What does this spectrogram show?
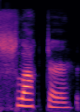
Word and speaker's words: Schlachter: now I'm nervous okay it's schlachter laughter okay I am so thrilled to welcome Aya slachter thank you for joining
